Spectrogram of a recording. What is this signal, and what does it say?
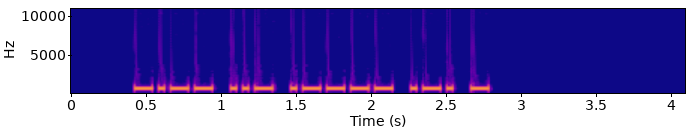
Morse code, heard as a keyed tone, about 30 wpm, 700 Hz. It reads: YU1RT
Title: DXCC-100 Call Signs - 5 Characters - Repeated 3x - 30wpm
